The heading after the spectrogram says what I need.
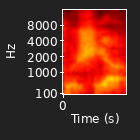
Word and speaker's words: Lucia: If you listen to how they pronounce it, it's Rusia, which is identical to the Japanese pronunciation of Russia, which in Russian is Rusia.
